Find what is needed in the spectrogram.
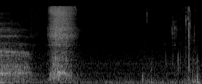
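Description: A man's single short, sharp intake of breath about half a second in.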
